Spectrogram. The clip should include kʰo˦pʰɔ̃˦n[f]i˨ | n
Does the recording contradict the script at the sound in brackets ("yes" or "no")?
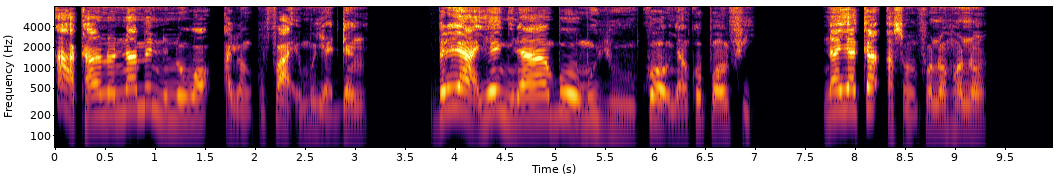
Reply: no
